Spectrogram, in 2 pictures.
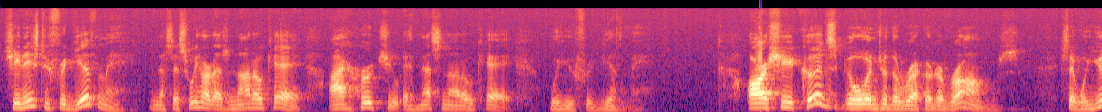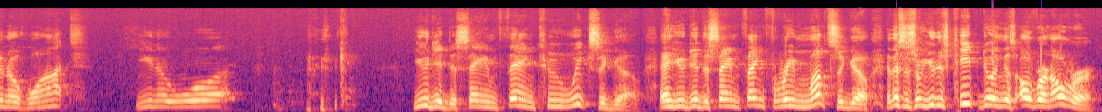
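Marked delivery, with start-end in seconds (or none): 1.8-6.4 quiet, tender apology to his wife. Retold or imitated. 10.8-22.0 a hint of an indignant wife; lightly voiced wife piling up old grievances; mock accusing wife. Wife voiced listing wrongs.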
